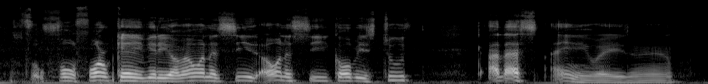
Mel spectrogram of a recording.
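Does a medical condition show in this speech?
No.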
